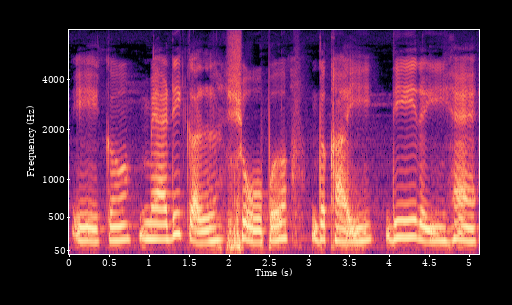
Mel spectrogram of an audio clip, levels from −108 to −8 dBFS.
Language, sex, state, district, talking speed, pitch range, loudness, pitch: Hindi, female, Punjab, Fazilka, 80 wpm, 175-210 Hz, -15 LUFS, 185 Hz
